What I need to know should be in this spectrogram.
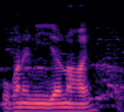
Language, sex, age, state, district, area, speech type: Bengali, male, 45-60, West Bengal, Birbhum, urban, spontaneous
